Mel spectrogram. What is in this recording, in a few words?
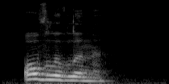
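"овлывлыны", Komi, female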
